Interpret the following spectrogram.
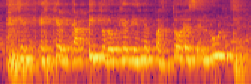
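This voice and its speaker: High-pitched shouting preacher in an echoey church. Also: male voice, fairly even intonation, moderate pace, crowd noise. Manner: preaching, often shouting with rising intensity; tells stories with acted quotes and audience questions. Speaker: pastor. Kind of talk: sermon. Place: church sanctuary. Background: congregation responding.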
